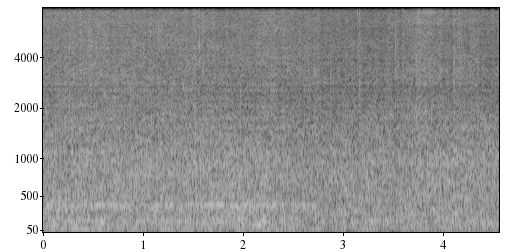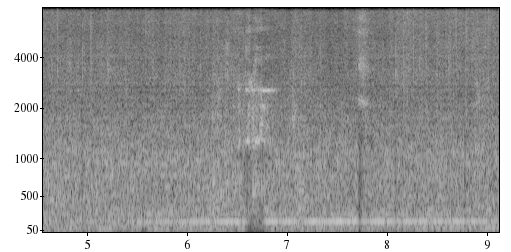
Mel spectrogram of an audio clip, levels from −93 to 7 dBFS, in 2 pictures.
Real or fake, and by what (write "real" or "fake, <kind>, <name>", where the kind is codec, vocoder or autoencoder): fake, autoencoder, DAC-VAE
